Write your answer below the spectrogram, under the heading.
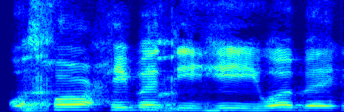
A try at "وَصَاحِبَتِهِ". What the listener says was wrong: அப்படியே வருது இல்ல. ஃப்ளோல வருது இல்ல. வ வ வ இந்த பிரேக் போடுற மாதிரி. فصاحبته وصاحبته எது சரி?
